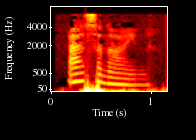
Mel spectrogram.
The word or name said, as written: asinine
